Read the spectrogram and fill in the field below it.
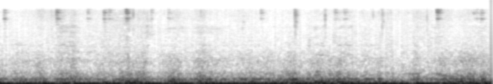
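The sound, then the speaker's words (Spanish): Steady low rumble of a car driving, a continuous road and engine drone that stays loud and even throughout, with faint higher hiss and small clicks on top and no talking. “Estoy manejando, perdón.”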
